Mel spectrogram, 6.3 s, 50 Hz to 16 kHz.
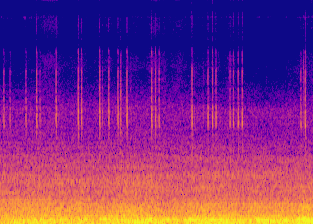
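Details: Mercedes-Benz E-Class W213 under warranty, while driving: irregular light crackling, rattling ticks come and go over road rumble from the dashboard; intermittent, dealer unable to find cause after about 8 visits.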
